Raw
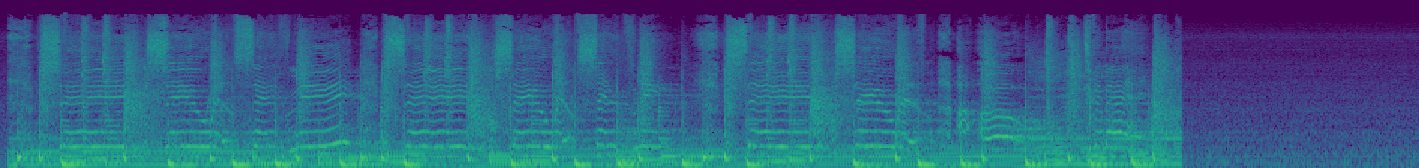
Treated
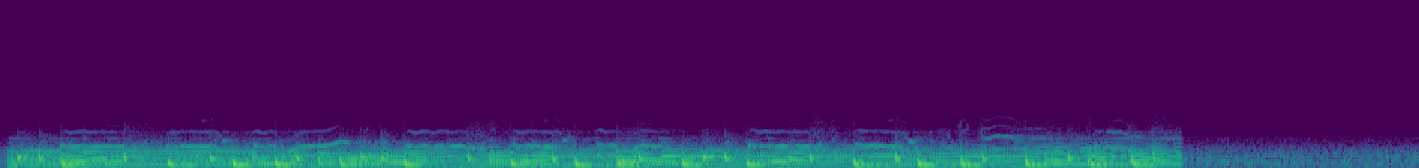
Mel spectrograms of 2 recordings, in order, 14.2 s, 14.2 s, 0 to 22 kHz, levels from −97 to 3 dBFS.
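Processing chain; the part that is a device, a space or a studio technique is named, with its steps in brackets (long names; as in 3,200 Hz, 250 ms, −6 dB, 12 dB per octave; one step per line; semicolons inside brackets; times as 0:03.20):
the neighbour's flat through the wall (low-pass filter 280 Hz 24 dB per octave; parametric band 98 Hz +4 dB)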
